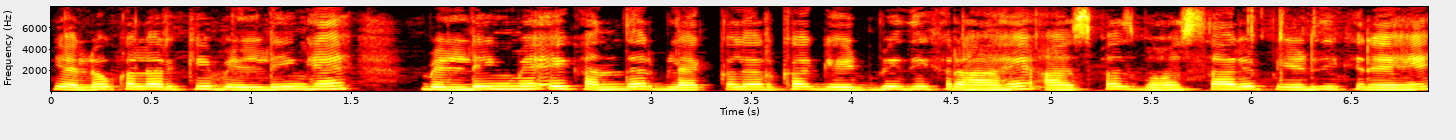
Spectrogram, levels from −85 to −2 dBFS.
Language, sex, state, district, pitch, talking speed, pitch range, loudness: Hindi, female, Chhattisgarh, Bastar, 235 Hz, 225 wpm, 220-245 Hz, -15 LUFS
